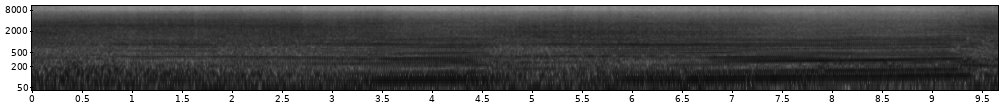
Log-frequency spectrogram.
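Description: Benelli 752S parallel-twin motorcycle engine under way, pulling up through the revs twice, with the revs dropping sharply near the end, over steady wind and road rush.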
